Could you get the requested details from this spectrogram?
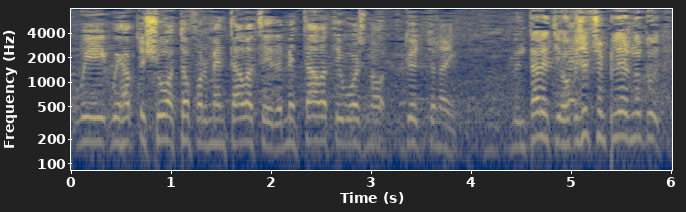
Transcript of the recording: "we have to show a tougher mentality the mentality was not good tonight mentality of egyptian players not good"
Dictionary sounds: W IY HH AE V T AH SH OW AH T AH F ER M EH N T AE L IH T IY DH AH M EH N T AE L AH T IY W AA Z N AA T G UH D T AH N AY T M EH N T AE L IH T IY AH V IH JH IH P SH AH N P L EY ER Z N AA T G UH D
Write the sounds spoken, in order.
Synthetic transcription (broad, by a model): W IY HH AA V T AH SH OW AH T AH F ER M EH N T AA L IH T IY DH AH M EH N T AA L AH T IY W AA Z N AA T G UH D T AH N AY T M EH N T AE L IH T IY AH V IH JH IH P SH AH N P L EY ER Z N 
